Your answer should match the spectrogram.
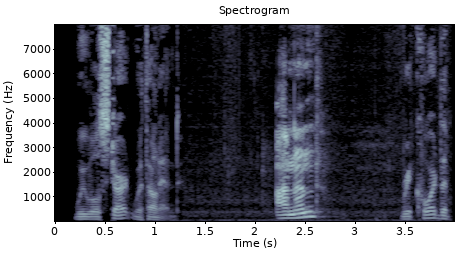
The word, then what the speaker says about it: Anand: Anand. Record the pronunciation of Anand by speaking into your iPhone's microphone.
